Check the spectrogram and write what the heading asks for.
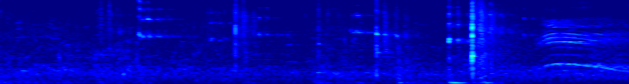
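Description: Badminton rally on an indoor court: sharp racket strikes on the shuttlecock, short squeaks of sneakers on the court floor and footfalls, loudest in a cluster of thuds about four and a half seconds in. Near the end comes a short high cry that rises and falls in pitch, a player's shout as the rally ends.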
